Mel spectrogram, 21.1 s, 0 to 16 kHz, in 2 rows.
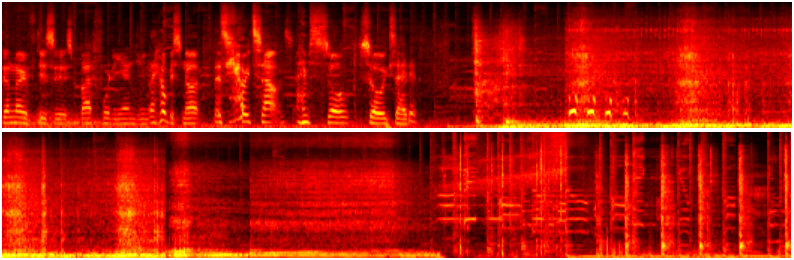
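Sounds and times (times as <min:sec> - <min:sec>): car engine revving and idling: 0:00.0 - 0:16.4.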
